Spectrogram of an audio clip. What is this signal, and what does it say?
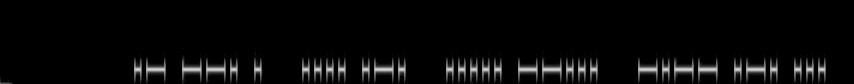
Morse code, heard as a keyed tone, about 20 wpm, 700 Hz. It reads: AGE HR 57 YRS
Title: Practice QSO - Exchange 3 - More Info - 20wpm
